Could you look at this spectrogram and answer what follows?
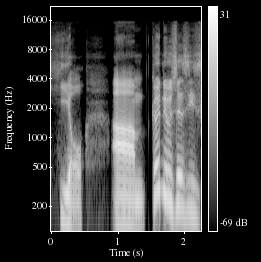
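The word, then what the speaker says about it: Gil: Luis uh Luis heel it's spelled g but it's pronounced heel um good news is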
